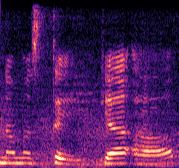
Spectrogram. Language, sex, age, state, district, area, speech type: Hindi, female, 45-60, Madhya Pradesh, Chhindwara, rural, read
